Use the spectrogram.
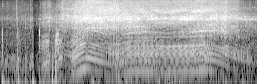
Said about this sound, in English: If you walked the trail at Lake Fayetteville on a cloudy morning late last month, maybe you heard the sounds of a chainsaw through the trees and brush. But good luck finding the source.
